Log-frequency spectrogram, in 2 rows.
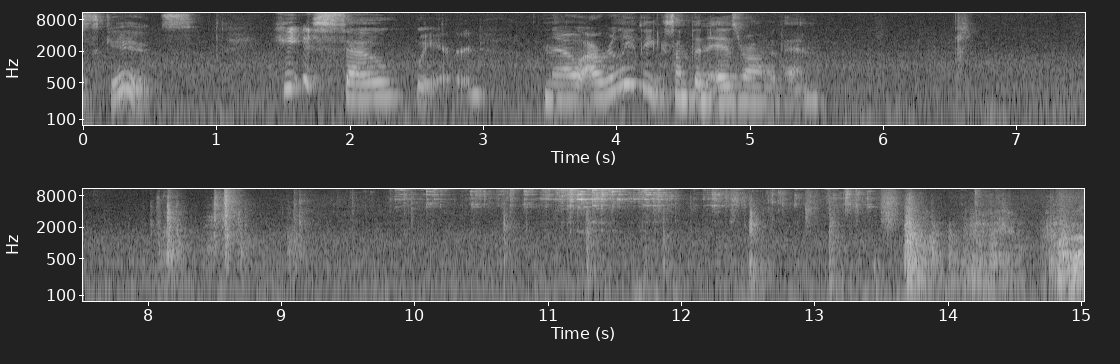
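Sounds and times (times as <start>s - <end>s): high metallic jingle: 9.7s - 13.6s
footsteps: 9.8s - 14.4s.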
